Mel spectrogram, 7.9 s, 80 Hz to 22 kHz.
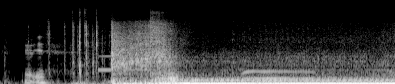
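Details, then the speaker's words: Roush Mustang with a 4.6 V8, running on long-tube headers with no exhaust fitted. It cranks, catches and settles into a loud, deep, even burble with a quick rev blip; normal idle and revving. "about to start her up with no exhaust just long tubes you know we all want to hear that let's see what she sounds like it's gonna be loud yeah it's a 4.6"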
